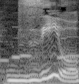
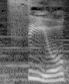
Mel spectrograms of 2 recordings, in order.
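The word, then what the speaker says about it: zio: Опять же, будучи итальянистом уже много тысяч лет, я когда это узнала, а я это узнала 4 года назад, на минуточку, что правильно говорить не «дзио», как на севере говорят, там же все умные, а «цио», как на юге,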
